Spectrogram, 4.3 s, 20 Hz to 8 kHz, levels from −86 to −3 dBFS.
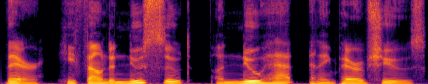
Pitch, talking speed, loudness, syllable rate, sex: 125 Hz, 195 wpm, -18 LUFS, 4.1 syllables/s, male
